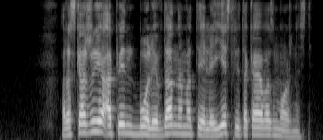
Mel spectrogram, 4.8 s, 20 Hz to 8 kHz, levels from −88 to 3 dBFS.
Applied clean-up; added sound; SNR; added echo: none; none; none; none.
